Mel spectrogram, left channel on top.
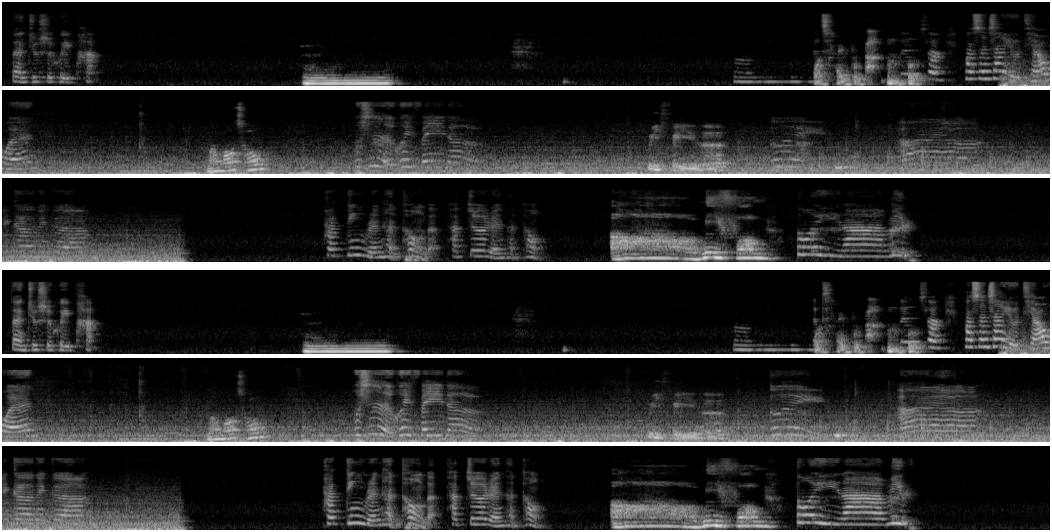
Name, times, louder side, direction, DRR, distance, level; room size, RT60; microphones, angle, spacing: voice 1, 0.1-0.9 7.3-8.3 9.0-10.9 14.0-15.3 18.2-18.8 19.4-20.4 20.9-21.9 24.2-26.4 28.9-30.1, right 5 dB, 75° right, 0.5 m, -29 dB
voice 2, 3.0-4.0 5.1-5.2 8.1-9.2 12.5-13.2 16.9-17.8 18.9-19.0 27.0-28.8 29.8-30.0, left 1 dB, 50° left, 0.9 m, -20 dB
sound 1, 10.0-22.8, equal, 20° right, 0.4 m, -26 dB
2.4 x 2.3 x 2.5 m
head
